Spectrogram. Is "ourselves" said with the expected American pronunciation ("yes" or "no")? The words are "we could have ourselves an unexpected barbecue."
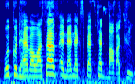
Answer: no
